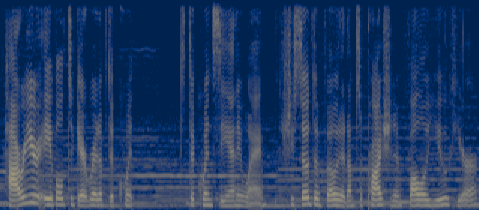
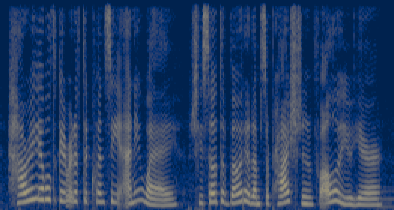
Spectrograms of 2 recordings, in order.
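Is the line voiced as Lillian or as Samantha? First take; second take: Lillian; Samantha. First: It is read in Lillian's character voice. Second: It is read in Samantha's character voice.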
